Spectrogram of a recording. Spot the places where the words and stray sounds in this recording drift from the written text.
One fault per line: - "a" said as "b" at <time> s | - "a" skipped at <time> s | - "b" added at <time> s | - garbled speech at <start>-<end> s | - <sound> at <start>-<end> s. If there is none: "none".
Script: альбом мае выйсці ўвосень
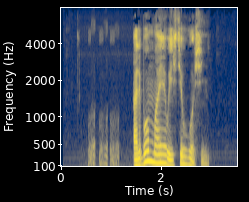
- laugh at 0.5-1.2 s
